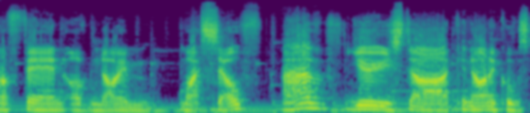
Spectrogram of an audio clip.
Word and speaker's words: GNOME: It's spelt gnome. Gnome is a not real animal that you call gnome, right? The G is silent.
